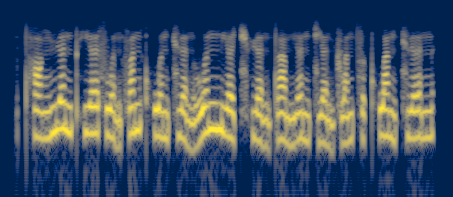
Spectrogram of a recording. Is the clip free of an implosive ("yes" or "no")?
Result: yes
